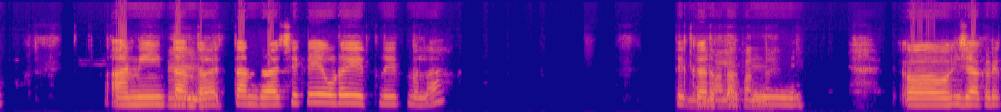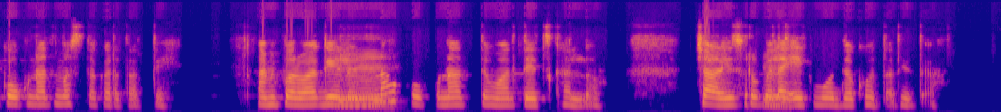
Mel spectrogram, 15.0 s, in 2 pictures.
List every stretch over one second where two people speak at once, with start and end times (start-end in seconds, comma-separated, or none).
none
